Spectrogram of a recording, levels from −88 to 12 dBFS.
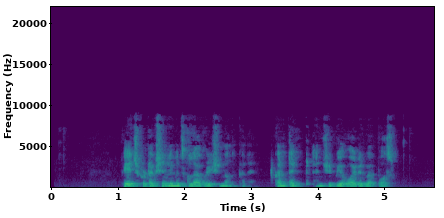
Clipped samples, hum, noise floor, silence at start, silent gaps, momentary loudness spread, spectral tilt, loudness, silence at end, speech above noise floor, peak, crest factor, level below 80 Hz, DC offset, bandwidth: under 0.1%; none; -69 dBFS; 1.1 s; none; 16 LU; -6 dB/octave; -28 LUFS; 0.6 s; 42 dB; -10 dBFS; 20 dB; -68 dBFS; under 0.1%; 9 kHz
